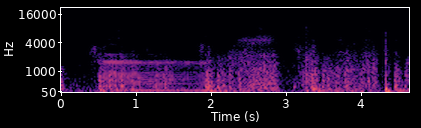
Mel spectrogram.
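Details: Scottish Highland cattle cows on a farm in Finland, running through snow toward a forest on 6 January 2021, recorded on an iPhone 11. A low, steady, droning moo lasts about a second and a half, followed by thuds and snowy footsteps.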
